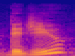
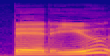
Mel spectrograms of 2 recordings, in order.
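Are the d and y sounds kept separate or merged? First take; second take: merged; separate. First: The d and y merge into a j sound. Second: The d and y sounds stay separate.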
